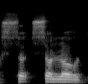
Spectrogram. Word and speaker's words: salat: They're all written with a wow. But they're pronounced with basically an aleph. And I think your argument is, no, they've been pronounced incorrectly. Of course, a believer might have other ways theologically of working through it. But I mean, in terms of the primitive phonology of the text, they in the Hijaz, they would have been pronounced something like solot or hayot.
